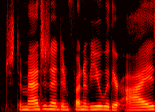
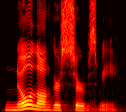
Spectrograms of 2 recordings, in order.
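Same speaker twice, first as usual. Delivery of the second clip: louder, slow, firm affirmation; slow declaration; 9 dB louder, slower than usual. Shown as a demonstration. Healer repeats the release one more time, slow loud declaration. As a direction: declare it loudly, word by word. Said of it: "Do it one more time".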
